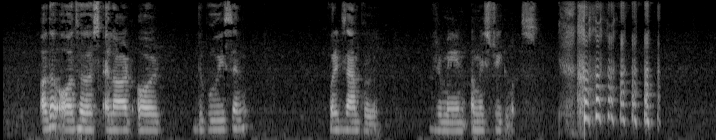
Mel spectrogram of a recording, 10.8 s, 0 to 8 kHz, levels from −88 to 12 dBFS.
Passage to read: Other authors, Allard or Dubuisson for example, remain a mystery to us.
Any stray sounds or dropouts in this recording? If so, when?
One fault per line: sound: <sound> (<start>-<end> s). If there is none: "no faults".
sound: laugh (8.4-9.9 s)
